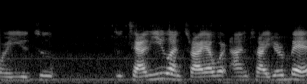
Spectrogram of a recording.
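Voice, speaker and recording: A woman speaks with a Colombian accent at a medium pitch. Her intonation is fairly even. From Colombia, Barranquilla. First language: Spanish. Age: 20s. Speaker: English teacher. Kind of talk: online class teaching. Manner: halting.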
